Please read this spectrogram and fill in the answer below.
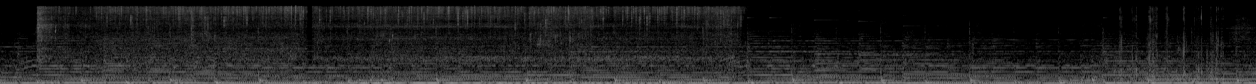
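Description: Garden hose spray nozzle on its shower setting, spraying water onto wooden obstacles. It starts just after the beginning, runs as a steady hiss and cuts off suddenly about seven and a half seconds in. Background music plays throughout.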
